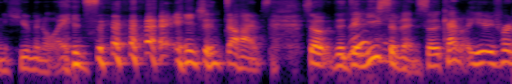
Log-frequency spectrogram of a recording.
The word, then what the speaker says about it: Denisovan: that you use but it's denisovan it's like it's spelled like dennis the name and then iv denise oh o-v-a-n sorry so the denisovan were not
